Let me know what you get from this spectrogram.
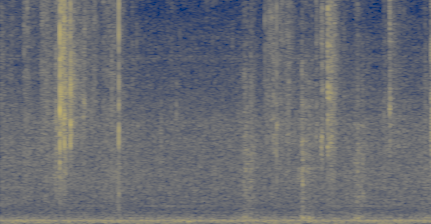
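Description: Close-miked chewing and small wet mouth clicks as a bite of sandwich is eaten, with the odd crackle of handling. A steady low hum sits underneath.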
